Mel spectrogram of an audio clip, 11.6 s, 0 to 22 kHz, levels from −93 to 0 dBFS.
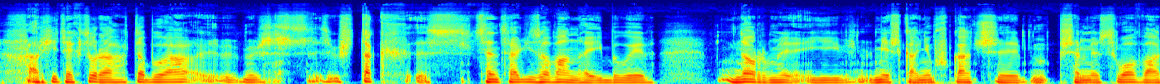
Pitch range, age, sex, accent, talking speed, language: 105-120 Hz, 60-79, male, native, 70 wpm, Polish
